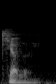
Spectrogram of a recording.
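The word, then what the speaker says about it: Kjellén: developing kellen readers aside kellen has spelled k-j e ll e with a graph and i am pronouncing that Kalin apologize for any mispronunciation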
